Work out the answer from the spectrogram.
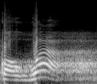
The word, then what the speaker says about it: कौवा: जैसे एक शब्द हो गया आपका कौवा, तो ये औ है तो हम यहाँ कौ नहीं बोलते, कौवा, ओ आ, ऐसे उच्चारण करेंगे।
